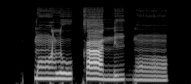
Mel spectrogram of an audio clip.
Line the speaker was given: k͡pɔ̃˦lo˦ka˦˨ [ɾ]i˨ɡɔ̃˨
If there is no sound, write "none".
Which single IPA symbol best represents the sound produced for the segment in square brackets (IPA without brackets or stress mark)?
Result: n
